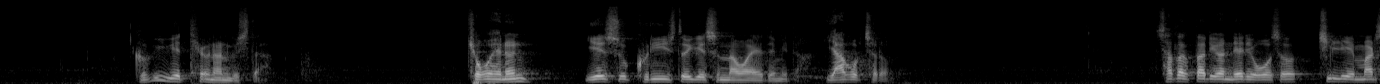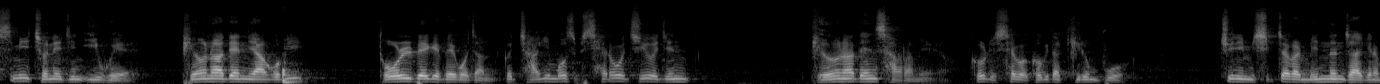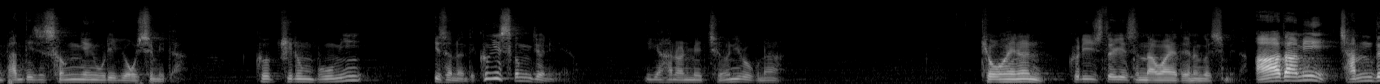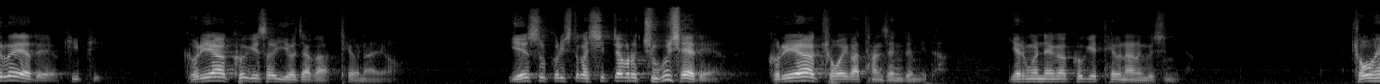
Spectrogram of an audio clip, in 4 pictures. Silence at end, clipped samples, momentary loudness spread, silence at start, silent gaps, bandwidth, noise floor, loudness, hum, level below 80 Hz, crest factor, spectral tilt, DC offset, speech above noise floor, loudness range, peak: 0 s; under 0.1%; 18 LU; 1.35 s; none; 16 kHz; -68 dBFS; -27 LUFS; none; -62 dBFS; 26 dB; -4 dB/octave; under 0.1%; 41 dB; 14 LU; -4 dBFS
